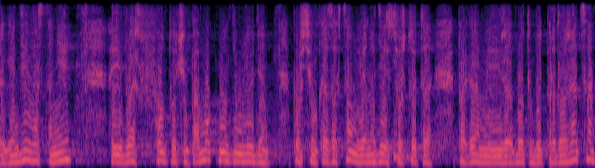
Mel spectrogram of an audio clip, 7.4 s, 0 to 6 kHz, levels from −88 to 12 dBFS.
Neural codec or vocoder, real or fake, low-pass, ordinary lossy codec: none; real; 5.4 kHz; none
